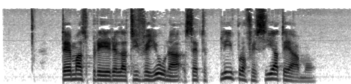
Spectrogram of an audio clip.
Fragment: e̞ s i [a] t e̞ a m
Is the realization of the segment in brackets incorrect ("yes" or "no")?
no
